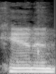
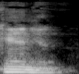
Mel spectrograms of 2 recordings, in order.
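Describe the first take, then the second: First: It is said like the word 'canon'. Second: It is said like the word 'canyon'. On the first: "it is Canon" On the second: "but it's pronounced Canyon"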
